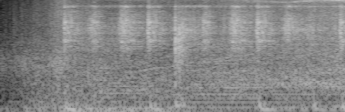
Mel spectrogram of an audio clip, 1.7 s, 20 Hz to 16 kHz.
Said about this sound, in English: The truck rolled up on Rabbit fast, just like the Jump Out Boys from 17th and High Grove.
